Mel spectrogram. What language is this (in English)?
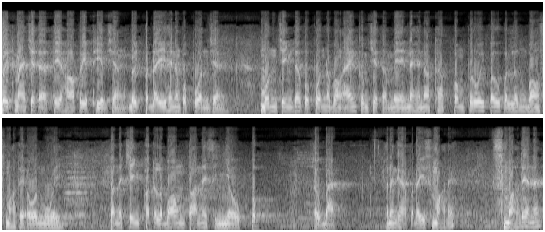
Vietnamese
